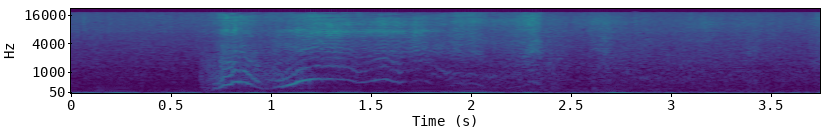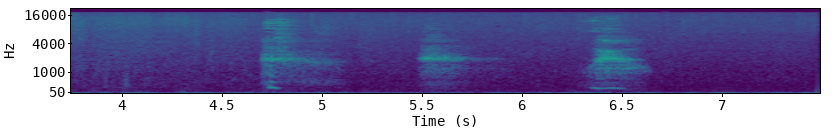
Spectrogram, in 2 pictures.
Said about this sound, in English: Now, zip us back up for me.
